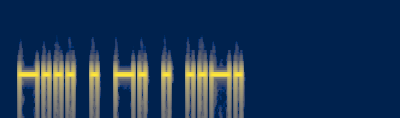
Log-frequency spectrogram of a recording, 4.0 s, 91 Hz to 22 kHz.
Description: Morse code, heard as a keyed tone, about 20 wpm, 700 Hz. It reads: BENEF
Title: Build A Word - 5 Letters At A Time - 10-Letter Words - 20wpm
